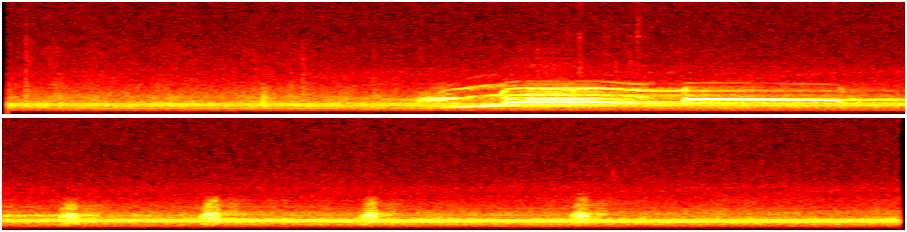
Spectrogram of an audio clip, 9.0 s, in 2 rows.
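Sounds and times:
red fox calling: 0:02.0 - 0:07.8.

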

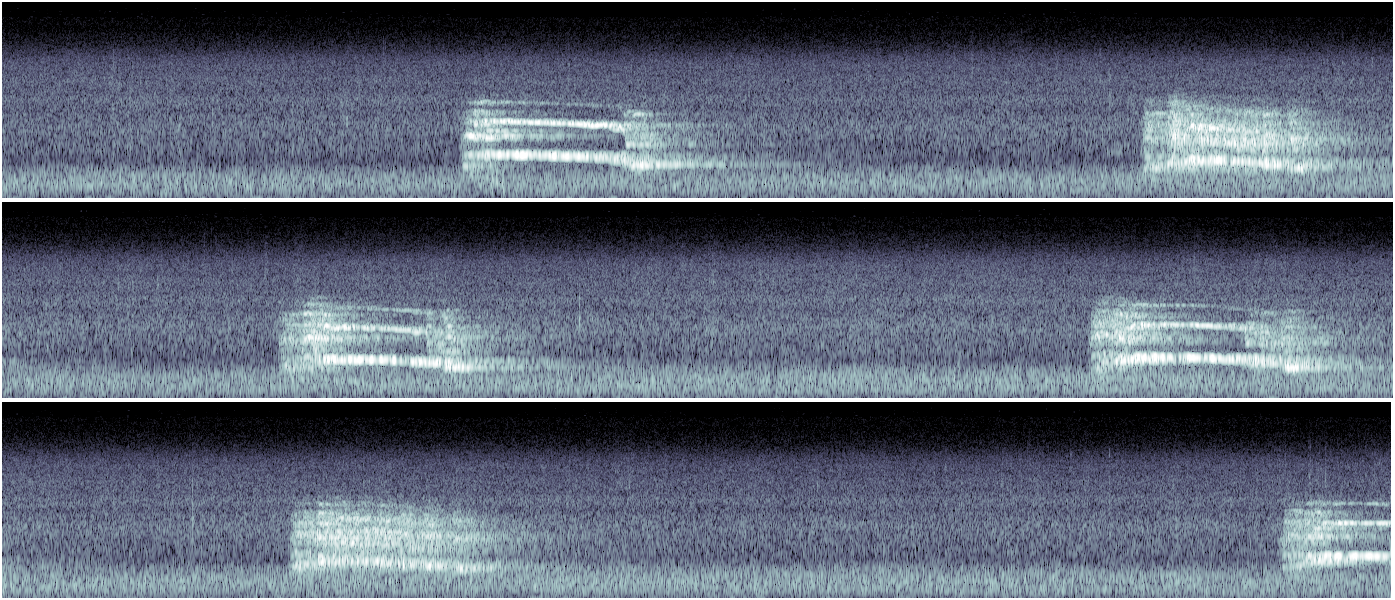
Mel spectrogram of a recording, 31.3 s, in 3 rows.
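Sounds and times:
hiss: 0:00.0 - 0:31.2
coyote howl: 0:03.4 - 0:06.0, 0:08.6 - 0:10.6, 0:12.5 - 0:14.7, 0:18.6 - 0:21.0, 0:23.0 - 0:25.0, 0:30.4 - 0:31.2.

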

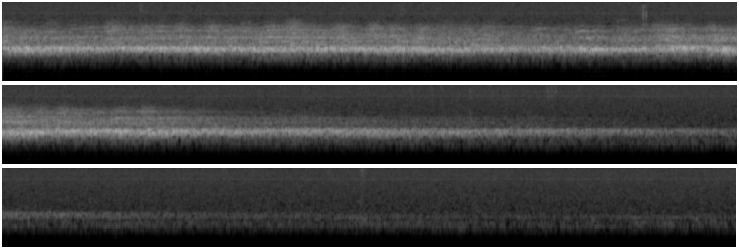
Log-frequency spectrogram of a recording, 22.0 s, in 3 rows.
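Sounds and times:
coyote howling and yipping: 0:00.0 - 0:14.7.

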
